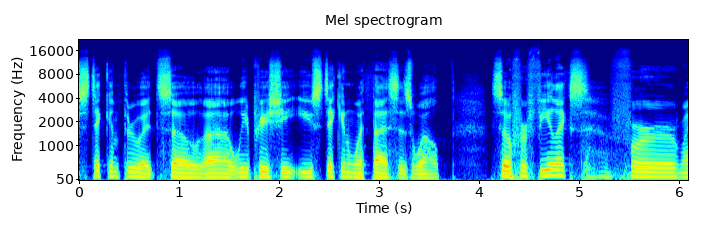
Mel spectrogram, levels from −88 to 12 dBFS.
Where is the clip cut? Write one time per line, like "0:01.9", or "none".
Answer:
none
